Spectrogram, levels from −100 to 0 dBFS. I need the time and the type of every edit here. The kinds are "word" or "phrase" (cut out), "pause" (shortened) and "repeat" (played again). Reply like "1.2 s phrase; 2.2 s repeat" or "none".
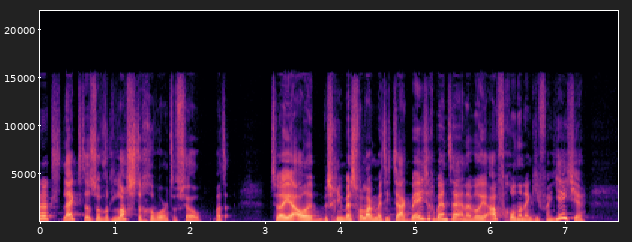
none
